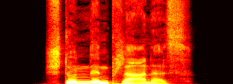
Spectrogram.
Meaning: genitive of Stundenplan
- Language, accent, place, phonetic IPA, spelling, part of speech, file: German, Germany, Berlin, [ˈʃtʊndn̩ˌplaːnəs], Stundenplanes, noun, De-Stundenplanes.ogg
